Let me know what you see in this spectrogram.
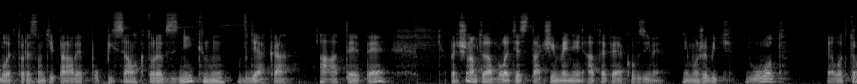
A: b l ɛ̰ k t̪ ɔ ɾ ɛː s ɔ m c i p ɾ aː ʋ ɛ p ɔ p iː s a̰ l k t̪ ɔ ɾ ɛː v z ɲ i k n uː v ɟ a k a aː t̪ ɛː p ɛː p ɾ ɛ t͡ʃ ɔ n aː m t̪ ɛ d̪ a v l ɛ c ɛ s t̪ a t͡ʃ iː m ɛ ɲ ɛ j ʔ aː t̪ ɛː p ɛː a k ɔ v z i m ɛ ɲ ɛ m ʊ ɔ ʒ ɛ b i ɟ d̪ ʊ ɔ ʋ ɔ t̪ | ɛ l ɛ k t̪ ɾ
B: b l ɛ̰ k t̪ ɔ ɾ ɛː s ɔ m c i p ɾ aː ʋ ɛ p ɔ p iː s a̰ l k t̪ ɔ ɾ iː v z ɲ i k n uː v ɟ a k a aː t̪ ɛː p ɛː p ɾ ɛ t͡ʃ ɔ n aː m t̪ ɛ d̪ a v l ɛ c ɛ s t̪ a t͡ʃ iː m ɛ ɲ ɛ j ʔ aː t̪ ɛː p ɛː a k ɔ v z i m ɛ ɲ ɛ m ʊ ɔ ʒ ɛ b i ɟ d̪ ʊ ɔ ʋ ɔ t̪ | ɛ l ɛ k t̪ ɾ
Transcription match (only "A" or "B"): A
